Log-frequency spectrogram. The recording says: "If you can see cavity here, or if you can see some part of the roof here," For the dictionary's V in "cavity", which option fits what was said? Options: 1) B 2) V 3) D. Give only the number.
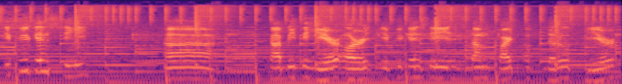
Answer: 1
